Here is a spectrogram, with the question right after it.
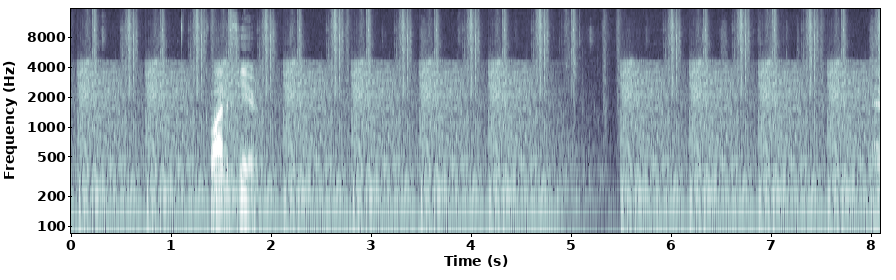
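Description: Shotgun blasts in the factory-building game Factorio, fired in a fast regular series of short sharp bangs with a brief pause midway, under a man's speech.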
